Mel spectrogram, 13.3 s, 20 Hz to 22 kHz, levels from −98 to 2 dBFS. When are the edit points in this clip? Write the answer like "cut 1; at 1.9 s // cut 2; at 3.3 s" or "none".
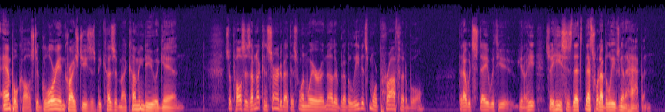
cut 1; at 6.8 s

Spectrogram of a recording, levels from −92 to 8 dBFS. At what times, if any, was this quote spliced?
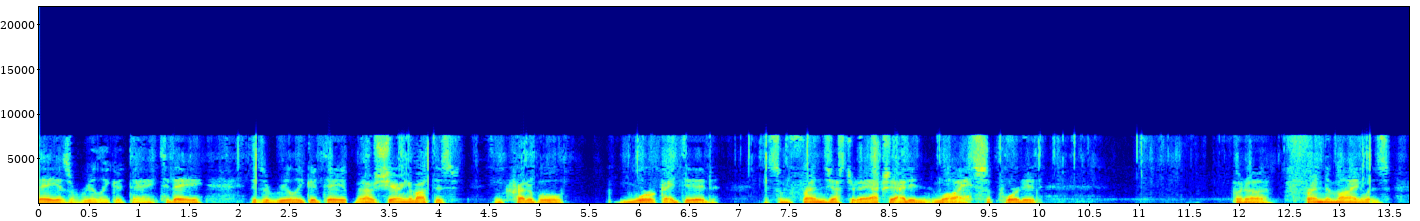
cut 1; at 3.1 s

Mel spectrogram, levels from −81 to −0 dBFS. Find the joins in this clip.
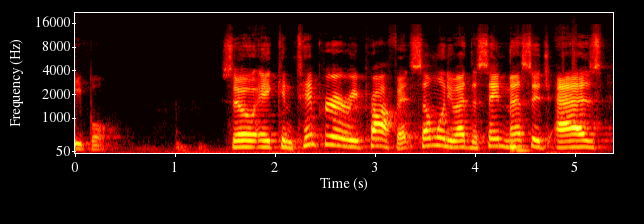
none

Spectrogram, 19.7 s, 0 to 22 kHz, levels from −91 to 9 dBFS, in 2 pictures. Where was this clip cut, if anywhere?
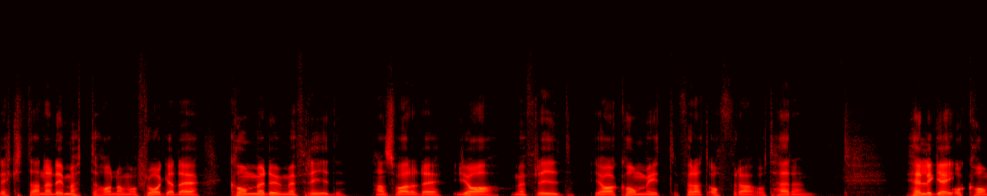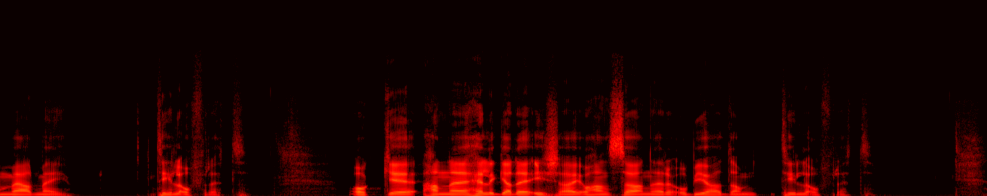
cut 1; at 9.5 s

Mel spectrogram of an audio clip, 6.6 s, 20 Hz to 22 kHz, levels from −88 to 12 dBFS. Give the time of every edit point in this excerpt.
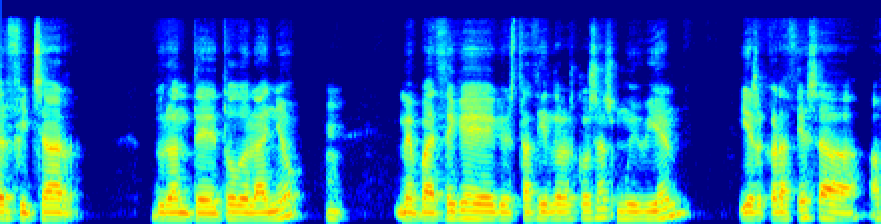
cut 1; at 4.6 s

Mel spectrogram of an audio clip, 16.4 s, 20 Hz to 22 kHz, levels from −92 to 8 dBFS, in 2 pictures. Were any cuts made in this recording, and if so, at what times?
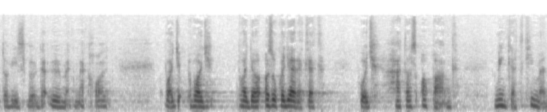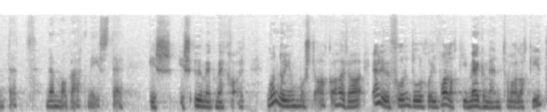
cut 1; at 12.1 s // cut 2; at 13.7 s

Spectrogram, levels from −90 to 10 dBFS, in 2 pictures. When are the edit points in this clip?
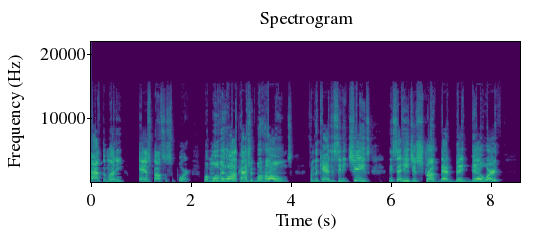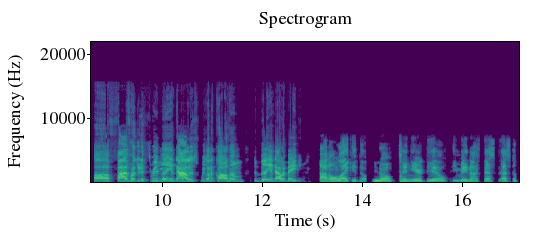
cut 1; at 2.9 s // cut 2; at 14.1 s

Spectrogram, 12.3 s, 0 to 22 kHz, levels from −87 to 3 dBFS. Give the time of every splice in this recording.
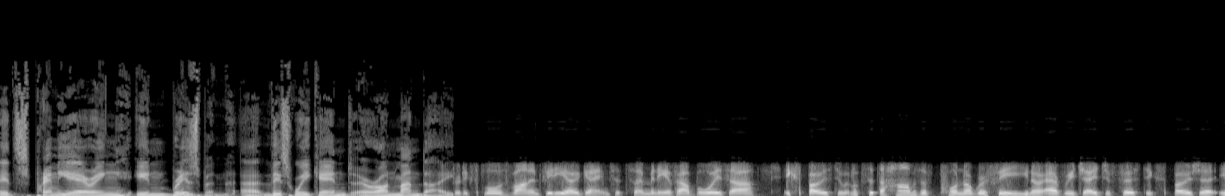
cut 1; at 4.5 s

